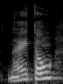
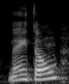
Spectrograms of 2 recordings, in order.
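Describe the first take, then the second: The two takes are said the same way.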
